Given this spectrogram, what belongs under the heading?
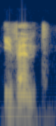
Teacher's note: This word here, instead of event, it's event. The stress is at the end of the word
